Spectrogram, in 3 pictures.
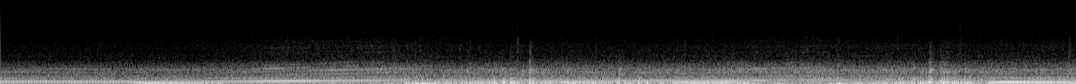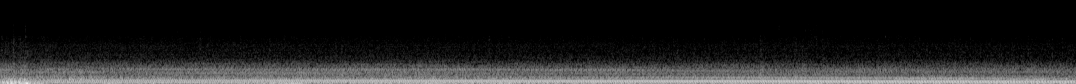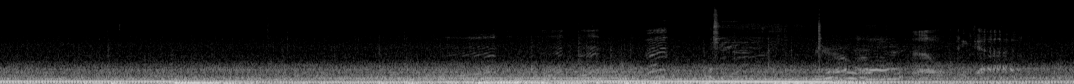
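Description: A 2015 Corvette Stingray Z51's 6.2-litre V8 heard from inside the cabin while driving a winding downhill road, held in second gear. The engine note rises and falls with the throttle, with a rougher, louder stretch early on, then a long, slowly falling note through the middle, and a rise again near the end.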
